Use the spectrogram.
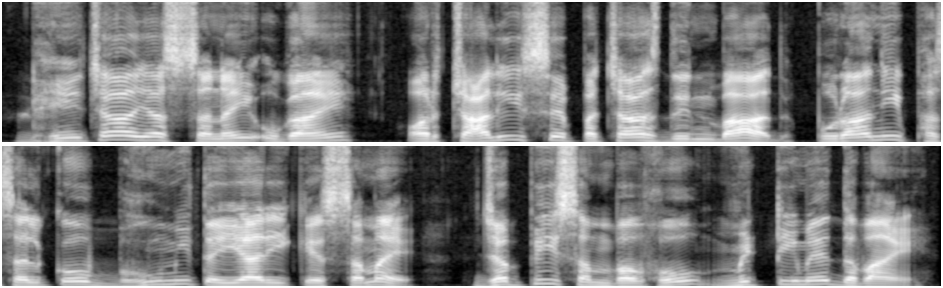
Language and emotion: Hindi, neutral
